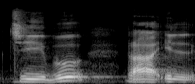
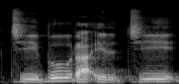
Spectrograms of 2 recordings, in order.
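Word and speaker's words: Jibrail: 가브리엘 근데 이분들이 읽을 때는 가브리엘이 아니고요. 내가 오늘 그 지브라일 그래. 라일. 지브라일. J-I-B-R-A-I-L. 지브라일.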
